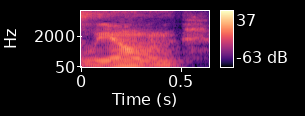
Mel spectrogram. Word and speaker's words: Lion: And so, my LinkedIn is, as you mentioned, the last name is pronounced Leon, but it's spelled like lion, right?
